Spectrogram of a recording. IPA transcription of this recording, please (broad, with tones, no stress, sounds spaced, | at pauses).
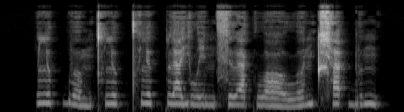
l u˥˩ k̚ b oː˩˦ m kʰ l u˥˩ k̚ pʰ l ɯ˥˩ k̚ p l a˥˩ j w i˧ n s ɯ˧ a̯ k w ɔː˨˩ w o˥˩ n t͡ɕʰ a˥˩ ʔ b ɯ˥˩ ŋ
